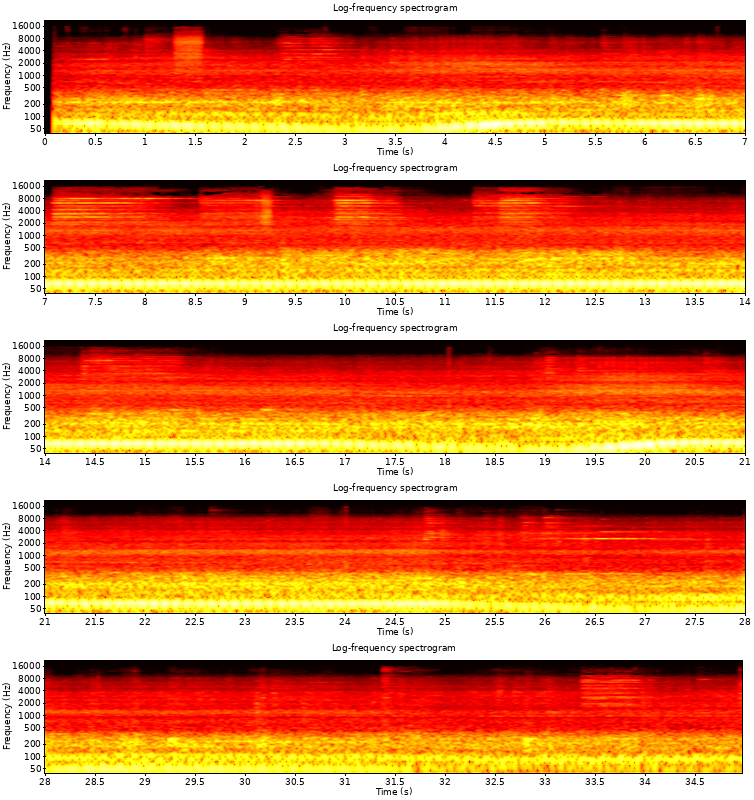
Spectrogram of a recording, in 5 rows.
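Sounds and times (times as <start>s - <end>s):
freight train rumbling past: 0.1s - 34.9s
high-pitched wheel squeals: 25.8s - 27.5s.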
